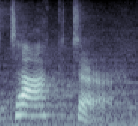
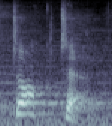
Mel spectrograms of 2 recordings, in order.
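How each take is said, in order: First: The word is said in an American accent. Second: The word is said in a British accent.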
